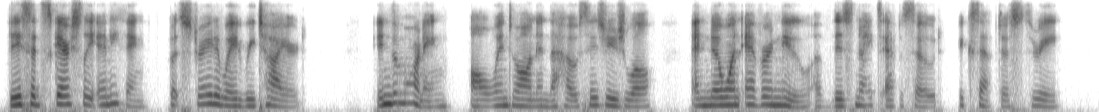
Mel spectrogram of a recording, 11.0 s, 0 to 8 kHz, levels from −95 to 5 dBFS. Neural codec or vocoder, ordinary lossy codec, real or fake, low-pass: codec, 16 kHz, 0.8 kbps, ZipCodec; Opus, 24 kbps; fake; 7.2 kHz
